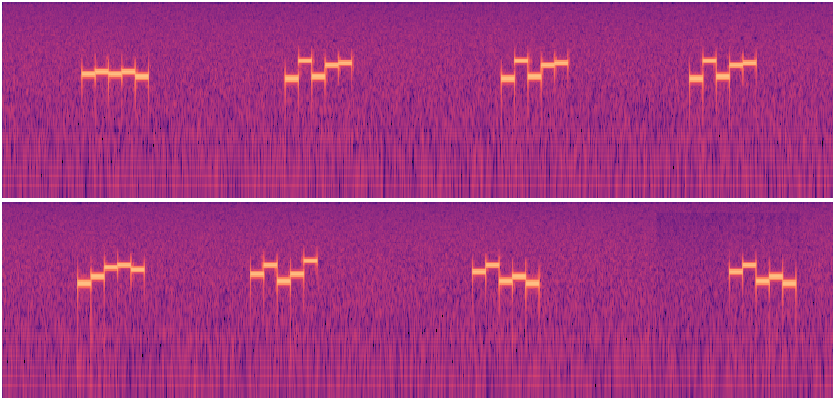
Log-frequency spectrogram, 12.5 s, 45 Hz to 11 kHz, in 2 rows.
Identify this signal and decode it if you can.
Five-tone selective call (CCIR), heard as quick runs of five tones, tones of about 100 ms. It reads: 56564 33490 33490 33490 14897 59255 69241 69241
